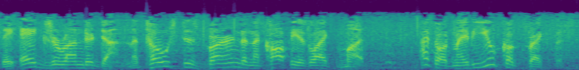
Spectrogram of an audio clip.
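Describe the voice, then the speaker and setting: Grouchy, teasing husband for vintage radio comedy. Lively inflection, dry quips and complaints. Dull, noisy old recording. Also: male voice, on the high side, moderate pace. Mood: grumbling. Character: grumbling, wisecracking, teasing husband. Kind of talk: 1940s-50s radio sitcom acting.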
